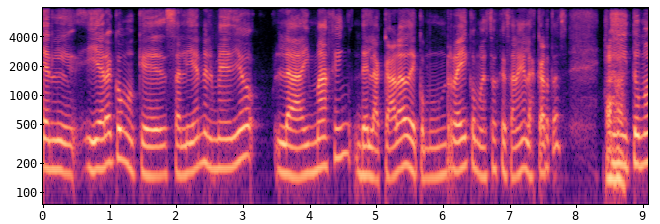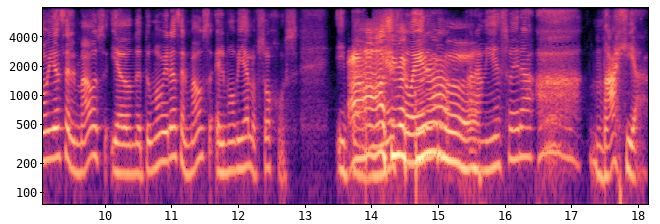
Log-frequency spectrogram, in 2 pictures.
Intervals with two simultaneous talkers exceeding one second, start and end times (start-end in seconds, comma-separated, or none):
13.6-15.7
